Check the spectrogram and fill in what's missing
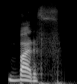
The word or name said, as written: बर्फ़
